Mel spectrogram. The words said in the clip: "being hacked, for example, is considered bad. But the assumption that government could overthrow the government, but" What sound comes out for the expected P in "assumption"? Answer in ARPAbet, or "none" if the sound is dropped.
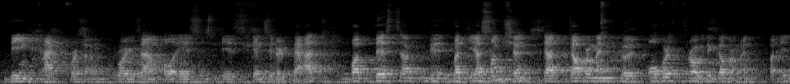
P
